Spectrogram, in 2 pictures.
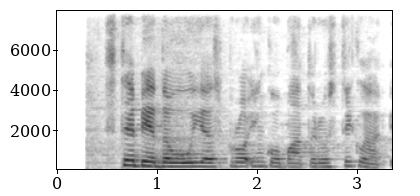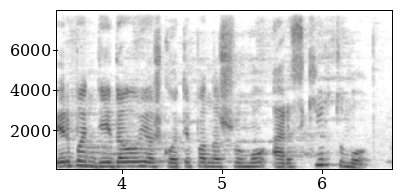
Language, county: Lithuanian, Kaunas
